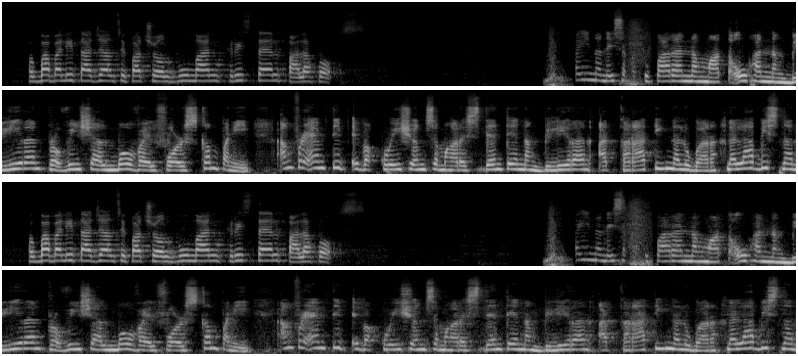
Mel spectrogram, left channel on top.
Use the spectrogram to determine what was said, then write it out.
Magbabalita dyan si Patrol Woman Cristel Palafox. Ay na sa katuparan ng mga tauhan ng Biliran Provincial Mobile Force Company ang preemptive evacuation sa mga residente ng Biliran at karating na lugar na labis na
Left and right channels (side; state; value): both; normal; correlation 0.61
